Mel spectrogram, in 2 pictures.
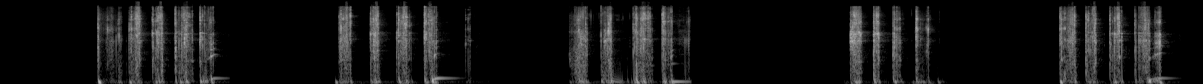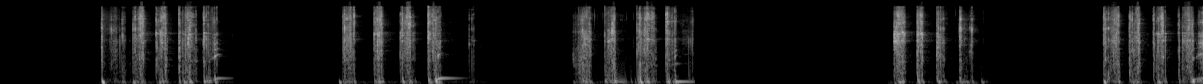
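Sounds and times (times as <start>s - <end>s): bottle screw cap clicking open: 3.4s - 4.8s, 6.1s - 6.9s, 16.1s - 16.8s, 18.2s - 19.0s.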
